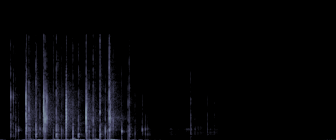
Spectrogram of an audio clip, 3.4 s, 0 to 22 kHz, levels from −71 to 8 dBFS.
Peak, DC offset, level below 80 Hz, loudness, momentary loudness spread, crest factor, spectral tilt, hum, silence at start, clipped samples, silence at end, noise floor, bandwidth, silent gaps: 0 dBFS; under 0.1%; -42 dBFS; -29 LUFS; 10 LU; 34 dB; 0 dB/octave; 60 Hz at -75 dBFS; 0 s; under 0.1%; 1.95 s; -76 dBFS; 17 kHz; none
